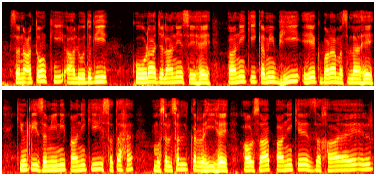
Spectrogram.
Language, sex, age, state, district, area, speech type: Urdu, male, 18-30, Uttar Pradesh, Muzaffarnagar, urban, spontaneous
